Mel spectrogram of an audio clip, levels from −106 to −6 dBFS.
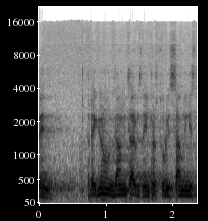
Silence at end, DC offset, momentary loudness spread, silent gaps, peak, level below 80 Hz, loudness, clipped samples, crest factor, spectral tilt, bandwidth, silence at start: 0 s; under 0.1%; 13 LU; none; 0 dBFS; -44 dBFS; -10 LUFS; 0.4%; 10 dB; -8 dB/octave; 15 kHz; 0 s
